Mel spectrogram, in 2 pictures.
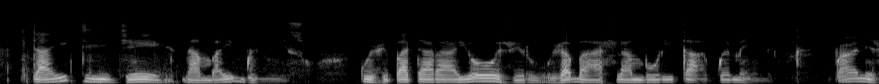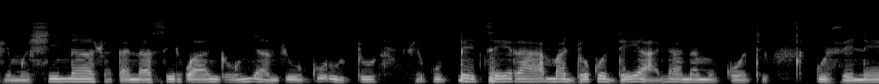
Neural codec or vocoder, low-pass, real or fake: none; 7.2 kHz; real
